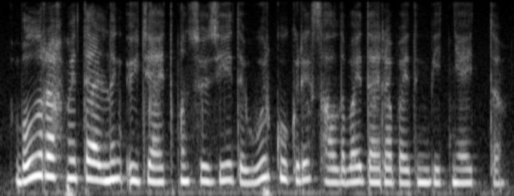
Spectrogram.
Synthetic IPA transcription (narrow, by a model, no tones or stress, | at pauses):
bʊlˠɾɑχme̞t̪ælɪnɪŋʏjd̪eɑjt̪qɑnsɵzɪe̞d̪ɪwɵɾkʲʰɵkʲɪɾe̞ksɑlˠd̪əbɑjd̪ɑjɾɑbɑjd̪əɴbe̞t̪ɪne̞ɑjt̪ːə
